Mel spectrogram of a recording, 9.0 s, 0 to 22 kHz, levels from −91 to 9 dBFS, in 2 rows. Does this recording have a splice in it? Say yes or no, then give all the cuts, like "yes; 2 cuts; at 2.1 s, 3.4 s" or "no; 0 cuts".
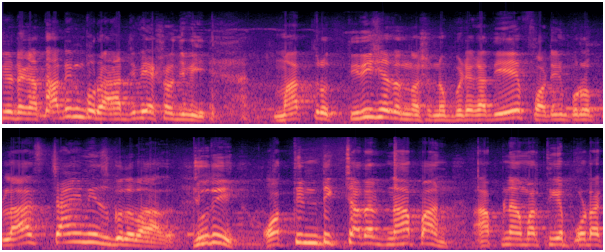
yes; 2 cuts; at 1.8 s, 5.9 s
